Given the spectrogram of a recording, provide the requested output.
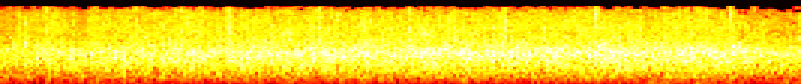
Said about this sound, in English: That deserves another round of applause.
